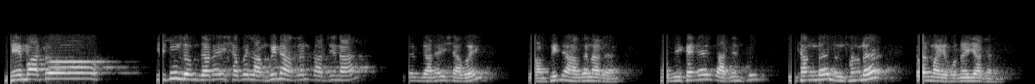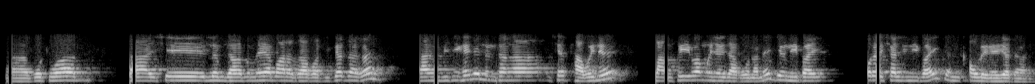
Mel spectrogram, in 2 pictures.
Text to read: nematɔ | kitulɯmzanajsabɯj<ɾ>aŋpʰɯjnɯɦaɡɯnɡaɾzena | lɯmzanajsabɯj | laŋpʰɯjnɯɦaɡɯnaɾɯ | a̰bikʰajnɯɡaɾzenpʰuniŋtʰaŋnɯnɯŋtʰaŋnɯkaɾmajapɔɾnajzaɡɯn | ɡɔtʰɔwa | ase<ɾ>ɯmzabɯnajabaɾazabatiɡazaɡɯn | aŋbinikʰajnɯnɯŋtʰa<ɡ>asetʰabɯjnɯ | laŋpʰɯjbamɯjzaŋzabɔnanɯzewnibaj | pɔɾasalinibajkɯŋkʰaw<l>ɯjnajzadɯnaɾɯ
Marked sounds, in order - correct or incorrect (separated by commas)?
incorrect, incorrect, incorrect, correct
